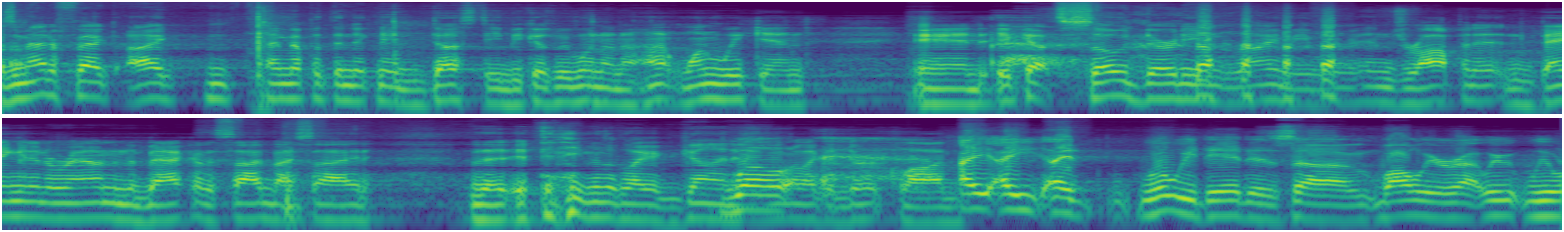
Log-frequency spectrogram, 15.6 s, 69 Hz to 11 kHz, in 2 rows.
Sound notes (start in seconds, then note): 4.8 laughs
